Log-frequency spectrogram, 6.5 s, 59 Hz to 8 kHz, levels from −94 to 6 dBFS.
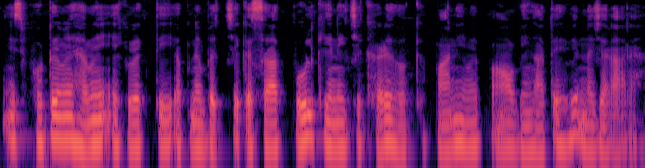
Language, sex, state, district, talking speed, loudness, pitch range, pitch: Hindi, male, Uttar Pradesh, Jalaun, 215 wpm, -33 LUFS, 110-130 Hz, 115 Hz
